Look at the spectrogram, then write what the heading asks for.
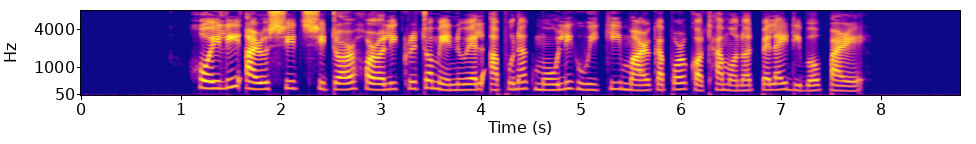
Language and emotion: Assamese, neutral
